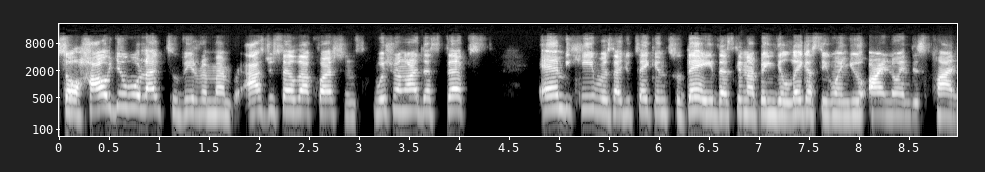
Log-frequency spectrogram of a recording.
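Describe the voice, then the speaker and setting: On a dry, close recording with no echo, a woman speaks at a fairly quick pace with fairly even intonation. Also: fairly high pitch for a woman. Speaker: online mentor. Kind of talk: motivational training session. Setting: video call. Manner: fast.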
